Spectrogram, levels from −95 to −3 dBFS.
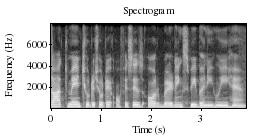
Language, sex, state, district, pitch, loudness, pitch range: Hindi, female, Punjab, Pathankot, 170 Hz, -16 LUFS, 155-185 Hz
